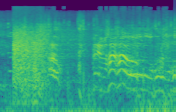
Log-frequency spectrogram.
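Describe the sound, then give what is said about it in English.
A single loud gunshot cracks out and rings into a noisy roar, with a man's voice talking over the tail end. “Now, Benton, watch this shot.”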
